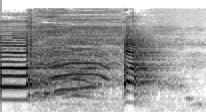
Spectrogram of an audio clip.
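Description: A high-pitched cry held steady at the start, then breaking into wavering cries, with a short sharp cry just past a second in and a fade near the end.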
